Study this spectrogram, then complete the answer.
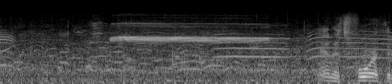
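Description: A referee's whistle blows a long shrill note.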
